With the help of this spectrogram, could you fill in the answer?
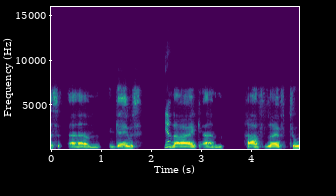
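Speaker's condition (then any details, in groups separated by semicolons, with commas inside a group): ALS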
